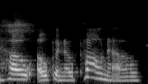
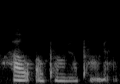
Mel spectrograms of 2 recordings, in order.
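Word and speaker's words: ho'oponopono: it correctly I had I had learned ho oponopono and she has informed me it's ho oh ho nope oh ho oponopono so don't let a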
